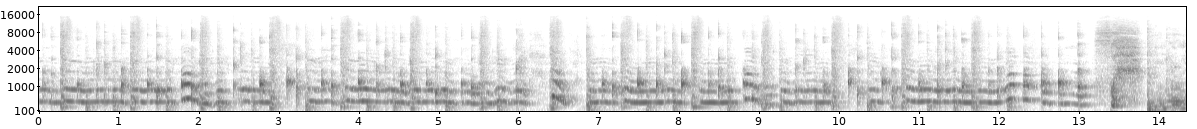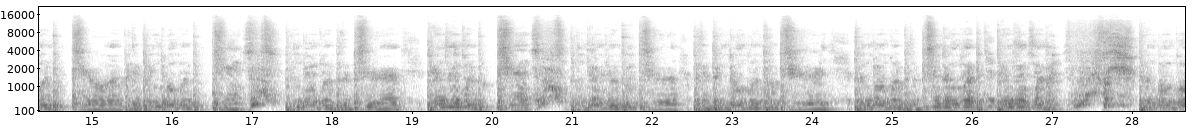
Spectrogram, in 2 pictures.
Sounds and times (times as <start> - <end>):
Dubstep: 13.2 - 18.6, 19.2 - 24.0.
